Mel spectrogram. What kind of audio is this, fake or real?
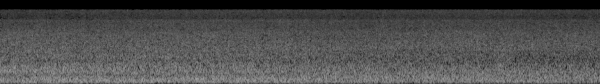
real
